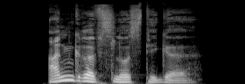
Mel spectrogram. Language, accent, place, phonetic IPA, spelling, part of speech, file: German, Germany, Berlin, [ˈanɡʁɪfsˌlʊstɪɡə], angriffslustige, adjective, De-angriffslustige.ogg
- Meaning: inflection of angriffslustig: 1. strong/mixed nominative/accusative feminine singular 2. strong nominative/accusative plural 3. weak nominative all-gender singular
